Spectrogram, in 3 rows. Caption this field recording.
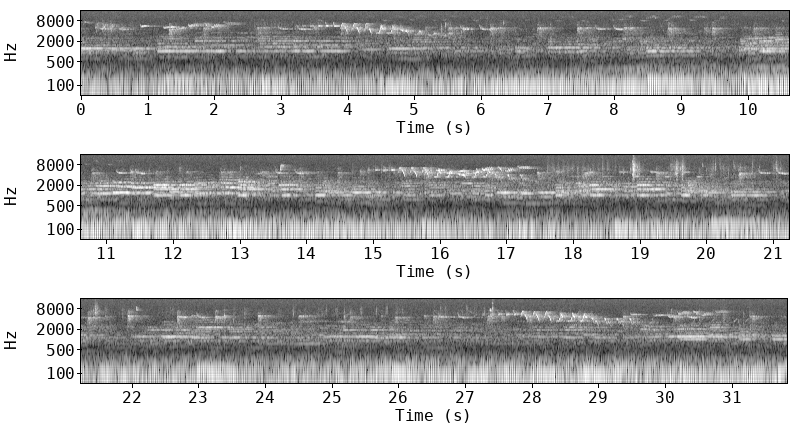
19:16 Berlin, Königsheide, Teich - pond ambience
